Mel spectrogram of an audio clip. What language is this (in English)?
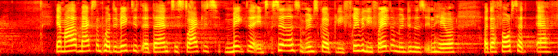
Danish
